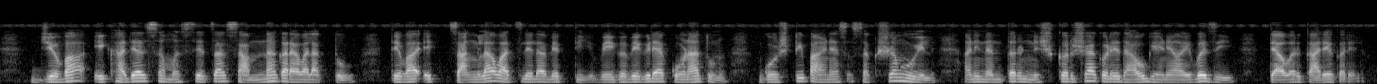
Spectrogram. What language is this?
Marathi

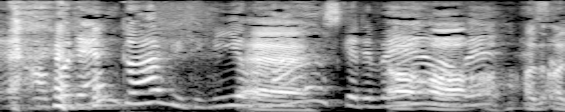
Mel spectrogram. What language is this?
Danish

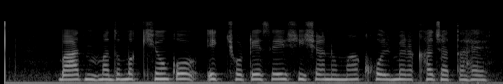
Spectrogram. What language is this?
Hindi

